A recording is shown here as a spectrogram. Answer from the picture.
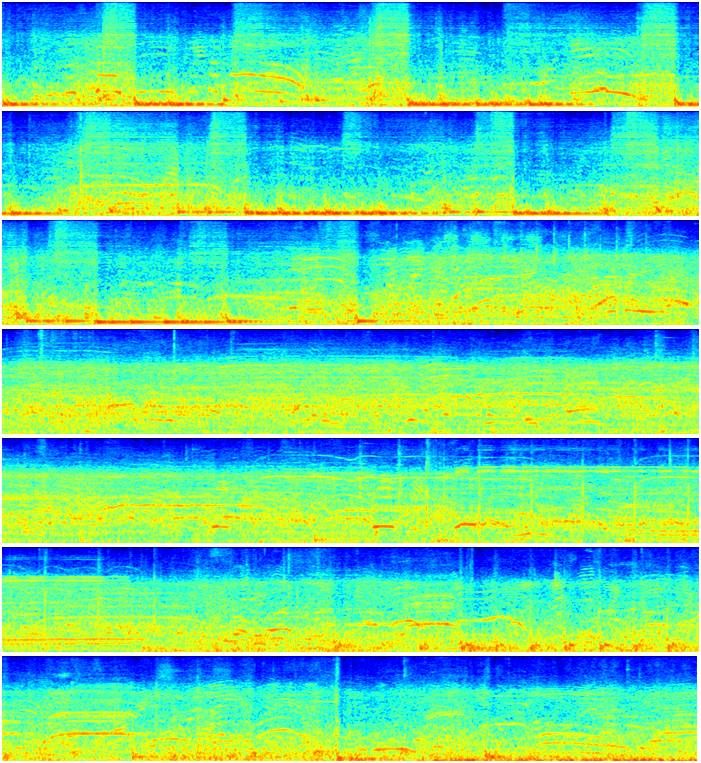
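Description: Music with a stepping bass line and regular drum hits for about the first twelve seconds, then a crowd of spectators cheering and chattering.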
